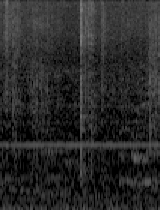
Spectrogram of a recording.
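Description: Faint snips of scissors cutting through thin paper: a click at the start and another snip about a second in, over a low steady electrical hum.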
